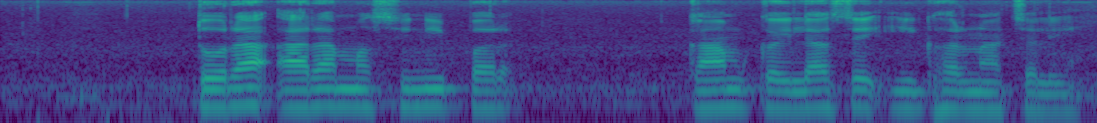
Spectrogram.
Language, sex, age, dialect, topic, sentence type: Bhojpuri, male, 18-24, Southern / Standard, agriculture, statement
